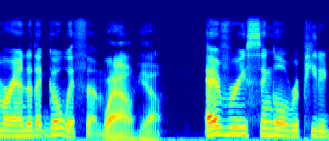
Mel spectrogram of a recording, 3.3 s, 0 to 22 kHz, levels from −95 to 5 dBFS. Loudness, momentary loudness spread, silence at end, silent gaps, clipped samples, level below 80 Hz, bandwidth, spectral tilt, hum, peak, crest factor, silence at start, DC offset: -28 LUFS; 12 LU; 0 s; none; under 0.1%; -50 dBFS; 13 kHz; -5.5 dB/octave; none; -6 dBFS; 22 dB; 0 s; under 0.1%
